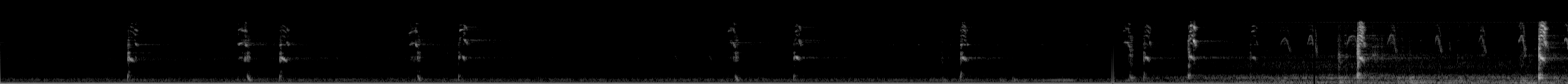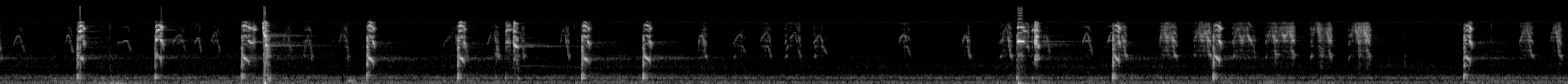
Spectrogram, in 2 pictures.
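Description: Peregrine falcon calls. Short, sharp calls come faintly and sparsely at first. From about twelve seconds in they are loud and come in quick succession, crowding together near the end. A steady low hum sits under them.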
